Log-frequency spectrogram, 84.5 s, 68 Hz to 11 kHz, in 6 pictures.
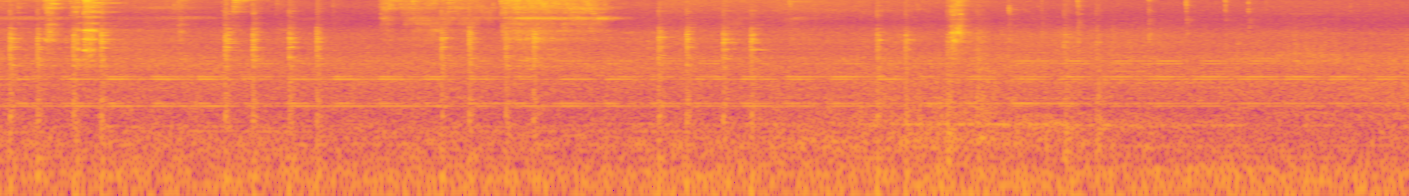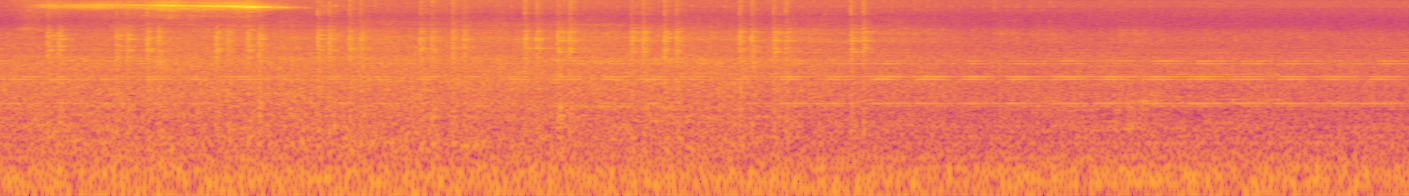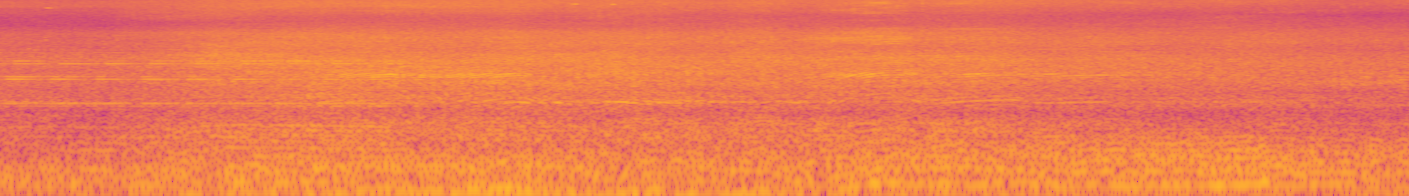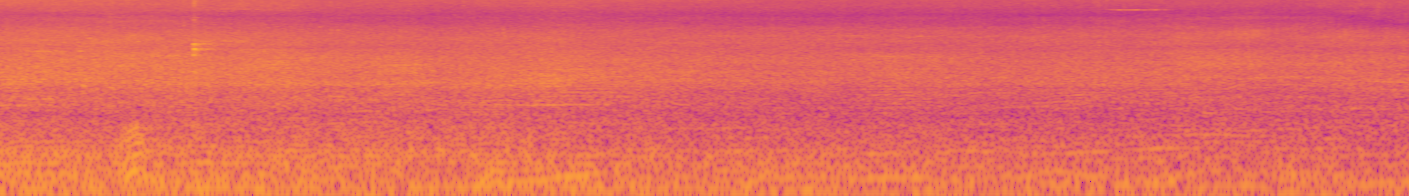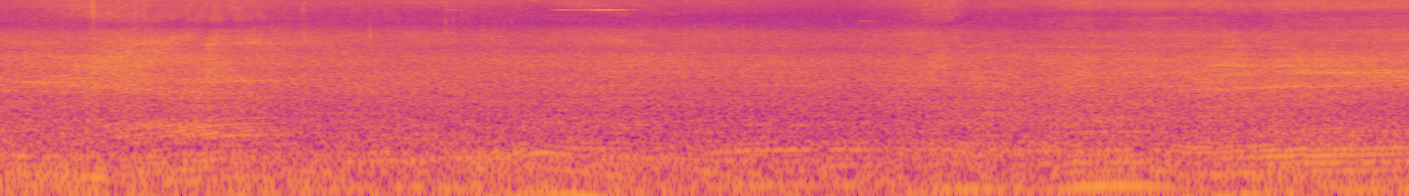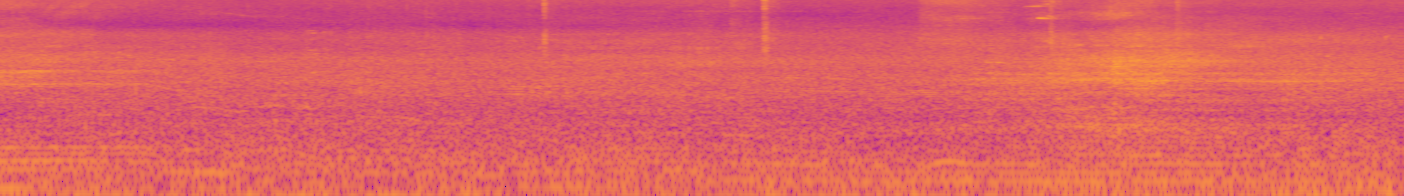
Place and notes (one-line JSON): {"title": "Sec., Zhongshan Rd., 羅東鎮東安里 - Road corner", "date": "2014-07-27 18:50:00", "description": "Beside railroad tracks, Traffic Sound, In the railway level crossing, Trains traveling through", "latitude": "24.68", "longitude": "121.77", "altitude": "12", "timezone": "Asia/Taipei"}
